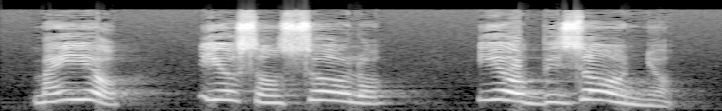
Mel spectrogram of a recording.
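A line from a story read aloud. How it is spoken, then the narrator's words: Boy's pleading voice. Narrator (Italian): esclamò il ragazzo con voce di preghiera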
